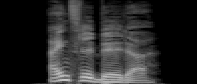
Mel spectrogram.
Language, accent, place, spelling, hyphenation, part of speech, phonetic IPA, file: German, Germany, Berlin, Einzelbilder, Ein‧zel‧bil‧der, noun, [ˈaɪ̯nt͡sl̩̩ˌbɪldɐ], De-Einzelbilder.ogg
- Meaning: nominative genitive accusative plural of Einzelbild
